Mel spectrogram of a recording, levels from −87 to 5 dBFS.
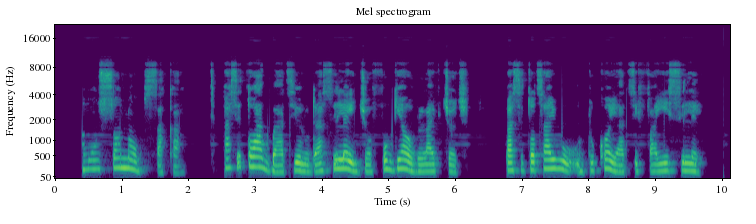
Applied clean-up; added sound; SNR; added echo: neural mask model DeepFilterNet 3.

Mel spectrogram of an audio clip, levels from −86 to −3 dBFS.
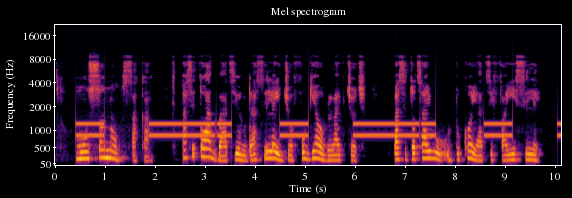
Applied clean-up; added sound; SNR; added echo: none; Telephone; 8 dB; none.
